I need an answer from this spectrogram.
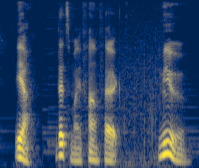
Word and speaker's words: mu: case that it makes me mad yeah that's my fun fact mu pronounced me in modern greek actually came from the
